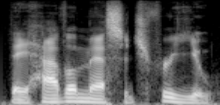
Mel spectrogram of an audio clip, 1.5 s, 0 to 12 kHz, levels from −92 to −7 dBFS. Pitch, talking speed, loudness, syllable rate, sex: 100 Hz, 245 wpm, -19 LUFS, 6.1 syllables/s, male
